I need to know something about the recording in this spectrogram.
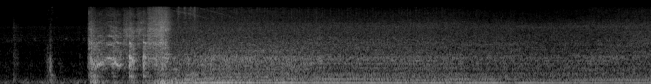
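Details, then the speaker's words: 2014 Jeep Pentastar V6 after the dealer replaced rocker arms and lifters for a ticking complaint; quieter but a faint quick tick, about three a second, remains at idle, similar to a dealer 2014 Jeep. "does have a slight tick you really can't even tell much of a difference the guy at Big O Dodge says oh sounds like they're both ticking"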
